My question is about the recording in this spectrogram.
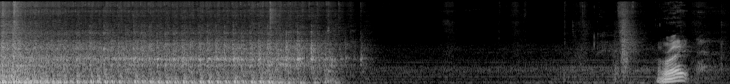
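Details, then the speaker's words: Mega Moto 212 mini bike with Briggs & Stratton small engine, newly assembled, about 8°F outside: single-cylinder putters evenly at fast steady beat, then cuts off cleanly; kill switch works, healthy engine. "the kill switch works as it should very good"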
